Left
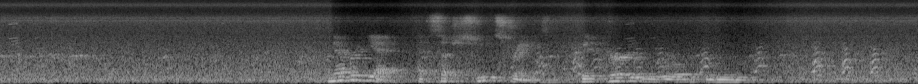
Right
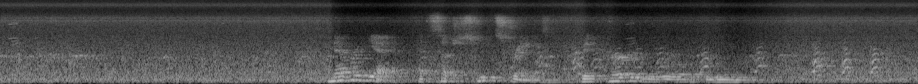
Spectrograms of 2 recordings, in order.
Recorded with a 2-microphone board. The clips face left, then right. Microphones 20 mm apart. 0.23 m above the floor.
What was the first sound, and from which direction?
A man speaking, 30° left (ahead or behind).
